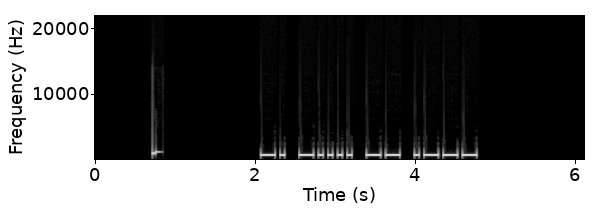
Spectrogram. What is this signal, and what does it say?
Morse code, heard as a keyed tone, about 20 wpm, 700 Hz. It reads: N6MJ
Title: Easy Call Signs - 20wpm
